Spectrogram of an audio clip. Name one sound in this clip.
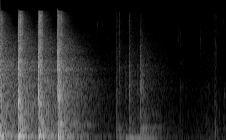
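A hammer strikes sheet metal with ringing blows.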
